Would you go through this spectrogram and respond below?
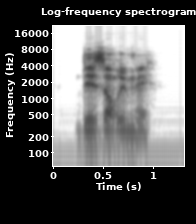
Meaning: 1. to cure of a cold 2. to cure one's cold
- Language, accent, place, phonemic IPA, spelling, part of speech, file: French, France, Lyon, /de.zɑ̃.ʁy.me/, désenrhumer, verb, LL-Q150 (fra)-désenrhumer.wav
